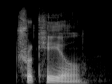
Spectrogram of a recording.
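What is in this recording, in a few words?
"tracheal", British English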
